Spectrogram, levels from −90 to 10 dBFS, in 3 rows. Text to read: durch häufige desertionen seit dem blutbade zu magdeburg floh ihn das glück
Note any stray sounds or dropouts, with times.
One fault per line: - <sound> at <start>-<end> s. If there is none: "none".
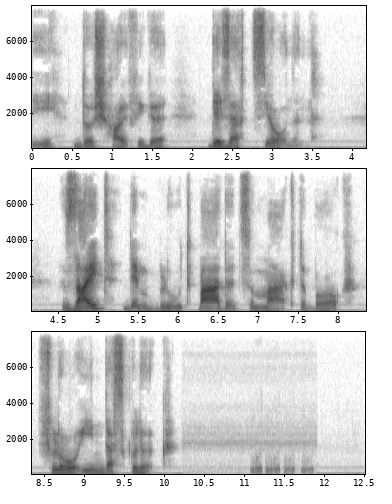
- laugh at 11.1-11.9 s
